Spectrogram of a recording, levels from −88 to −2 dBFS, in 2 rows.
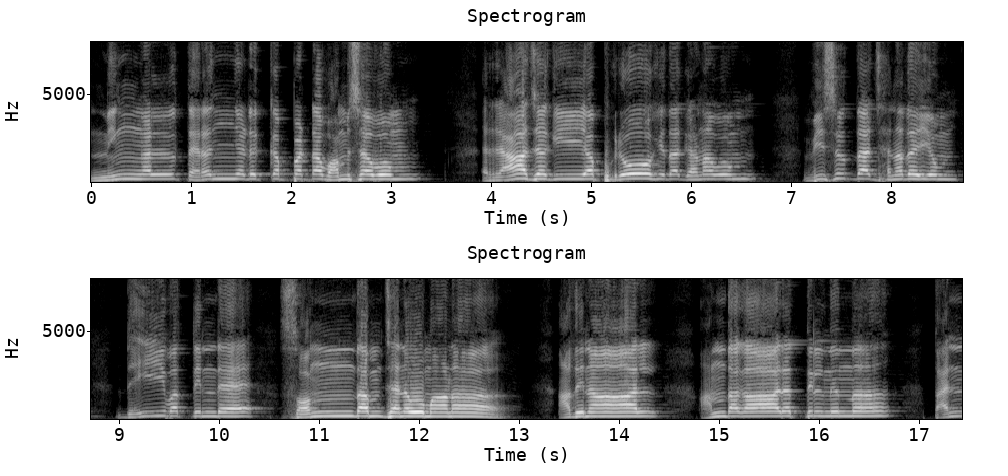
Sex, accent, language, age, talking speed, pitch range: male, Indian, English, 30-49, 60 wpm, 200-235 Hz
